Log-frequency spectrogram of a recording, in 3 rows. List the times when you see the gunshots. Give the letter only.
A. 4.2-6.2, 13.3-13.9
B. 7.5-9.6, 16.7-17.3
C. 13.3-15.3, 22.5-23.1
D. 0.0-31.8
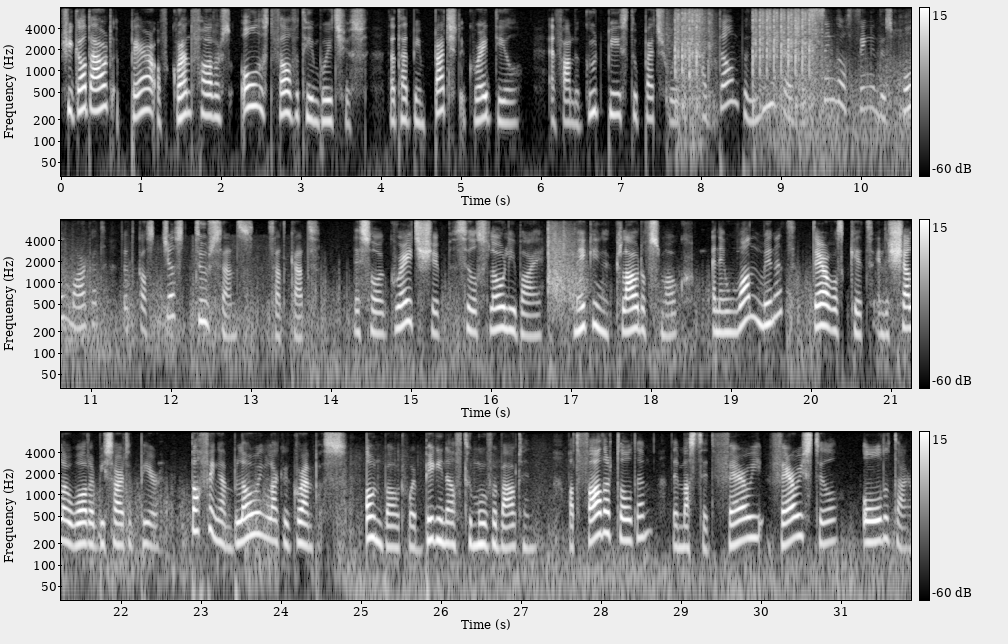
B.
